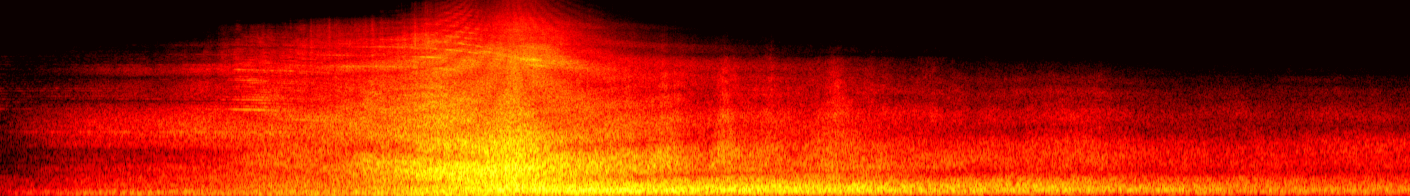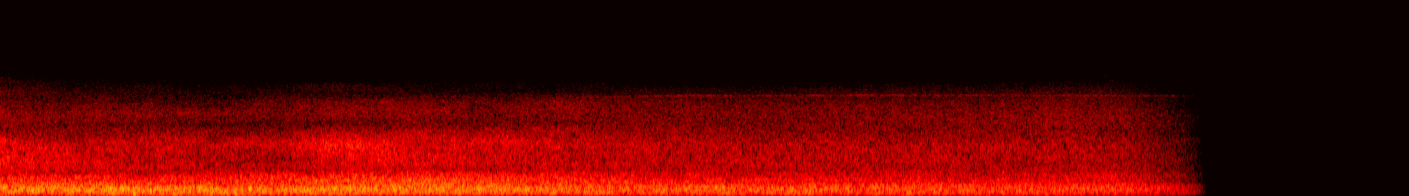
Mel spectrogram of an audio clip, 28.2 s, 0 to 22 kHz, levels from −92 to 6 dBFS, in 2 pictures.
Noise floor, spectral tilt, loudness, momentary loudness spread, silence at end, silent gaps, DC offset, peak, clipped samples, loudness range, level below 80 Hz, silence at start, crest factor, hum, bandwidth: -57 dBFS; -5 dB/octave; -18 LUFS; 26 LU; 4.7 s; none; under 0.1%; 0 dBFS; under 0.1%; 25 LU; -38 dBFS; 0.85 s; 22 dB; none; over 20 kHz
